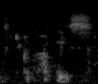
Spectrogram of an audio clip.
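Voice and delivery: soft breathy whisper. Real, not acted. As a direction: whisper praise to the pups. Whispering to puppies.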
